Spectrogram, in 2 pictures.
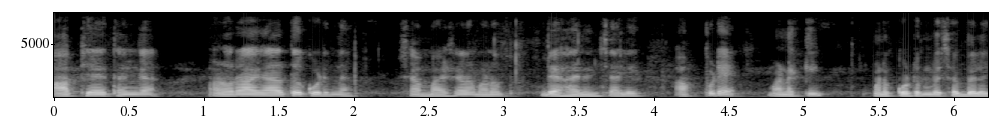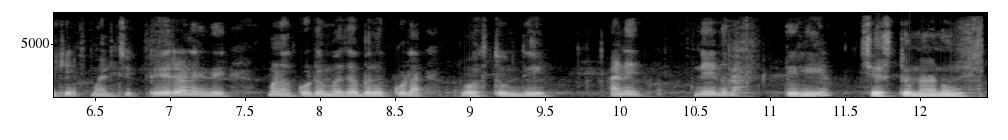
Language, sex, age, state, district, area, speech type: Telugu, male, 60+, Andhra Pradesh, Chittoor, rural, spontaneous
